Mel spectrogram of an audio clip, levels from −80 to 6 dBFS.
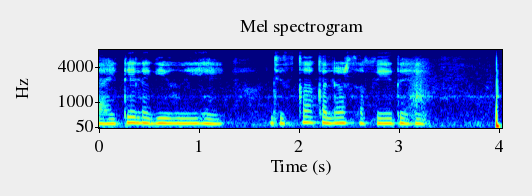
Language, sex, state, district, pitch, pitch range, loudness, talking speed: Hindi, female, Goa, North and South Goa, 190 Hz, 180-200 Hz, -26 LUFS, 120 wpm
